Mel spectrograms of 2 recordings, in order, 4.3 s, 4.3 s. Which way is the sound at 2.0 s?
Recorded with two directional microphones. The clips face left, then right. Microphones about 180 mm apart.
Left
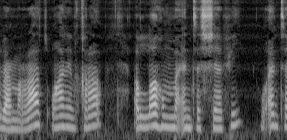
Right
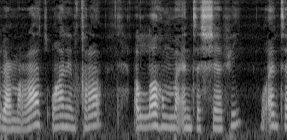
5° right (ahead or behind).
